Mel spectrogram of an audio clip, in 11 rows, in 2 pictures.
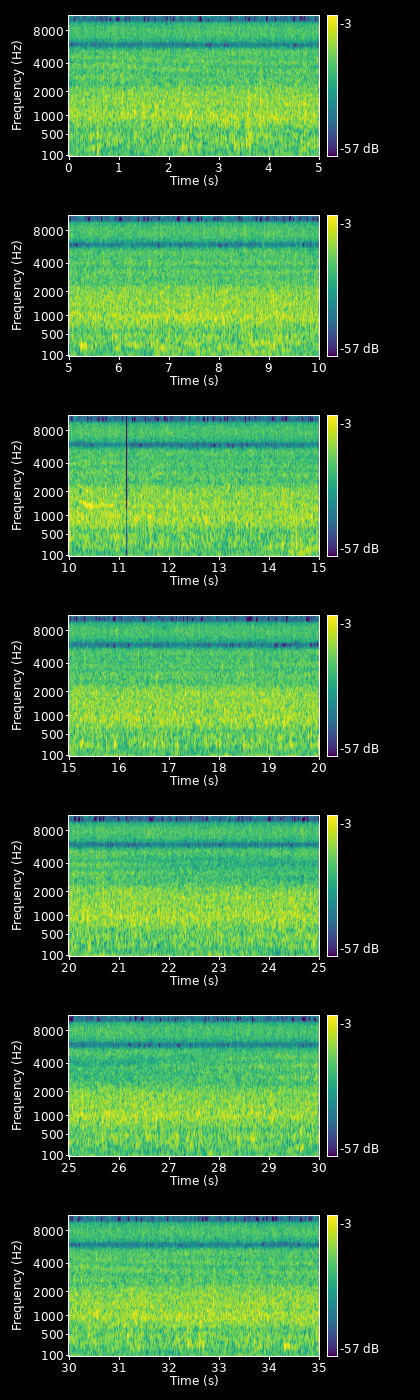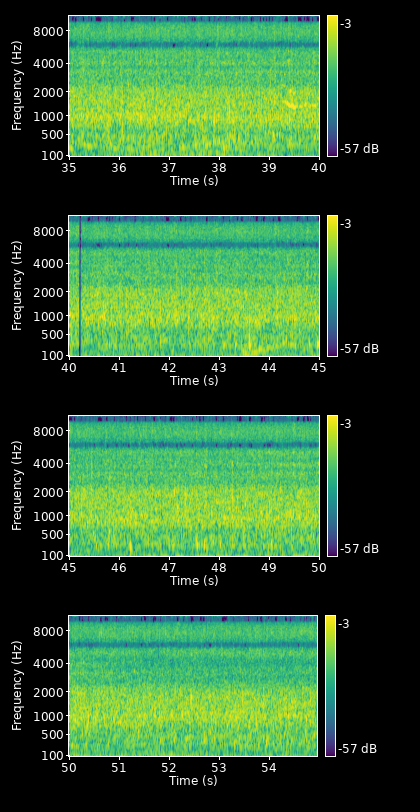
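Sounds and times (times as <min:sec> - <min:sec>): stream of water flowing: 0:00.0 - 0:54.9.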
